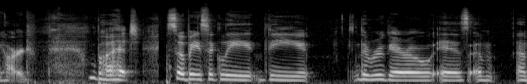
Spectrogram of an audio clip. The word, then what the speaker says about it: rougarou: Anyway, the Rougueru is actually a Michif pronunciation of the French term for wolfman, loup-garou. So the Métis Nation, or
